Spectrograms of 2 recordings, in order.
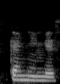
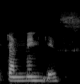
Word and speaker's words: Cañenguez: Es Cañengues, sí. Cañengues, sí. Como en inglés no hay una ñ, entonces todo el mundo dice Canengues.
